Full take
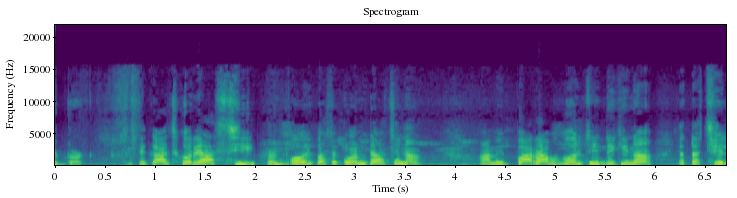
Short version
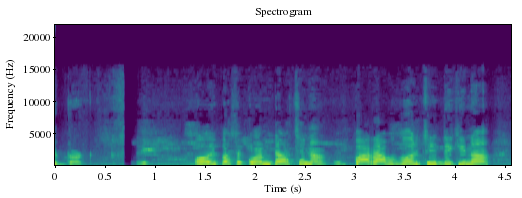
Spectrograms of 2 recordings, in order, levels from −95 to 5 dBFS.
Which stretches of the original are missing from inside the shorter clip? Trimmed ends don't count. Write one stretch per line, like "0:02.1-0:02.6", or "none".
0:01.0-0:01.9
0:03.9-0:04.5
